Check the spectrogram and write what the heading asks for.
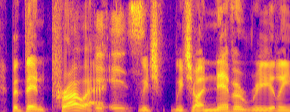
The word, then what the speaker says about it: ProAc: hoping that proac is how you pronounce it like cuz a lot of people turn it into proase or proarch proc. Yeah. But but it is it is it is proac.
